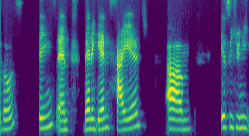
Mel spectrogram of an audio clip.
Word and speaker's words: Sayegh: So my first name is Jamil, Jam, like Michael, Il, and then Sayegh is S as in Sam, Ayegh.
